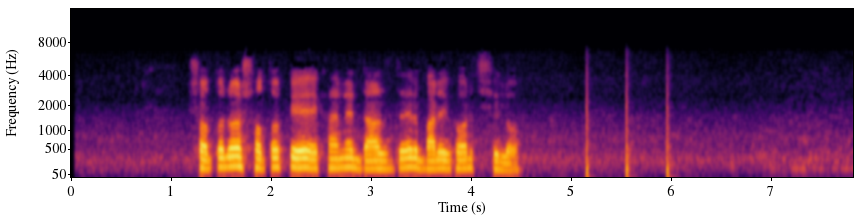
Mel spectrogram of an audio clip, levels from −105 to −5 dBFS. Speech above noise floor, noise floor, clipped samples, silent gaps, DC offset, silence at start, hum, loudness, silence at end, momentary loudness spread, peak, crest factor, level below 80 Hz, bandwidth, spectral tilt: 41 dB; -60 dBFS; under 0.1%; none; under 0.1%; 1.3 s; none; -20 LUFS; 1.85 s; 24 LU; -4 dBFS; 18 dB; -52 dBFS; 5.6 kHz; -11.5 dB/octave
